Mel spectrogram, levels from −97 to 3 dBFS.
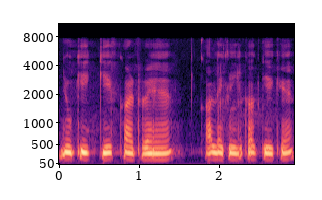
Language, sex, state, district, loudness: Hindi, male, Bihar, West Champaran, -14 LUFS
